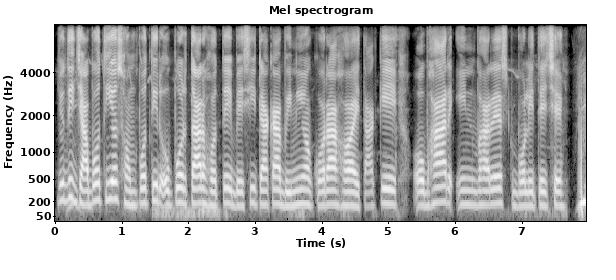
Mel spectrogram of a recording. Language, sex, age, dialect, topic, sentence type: Bengali, male, 18-24, Western, banking, statement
